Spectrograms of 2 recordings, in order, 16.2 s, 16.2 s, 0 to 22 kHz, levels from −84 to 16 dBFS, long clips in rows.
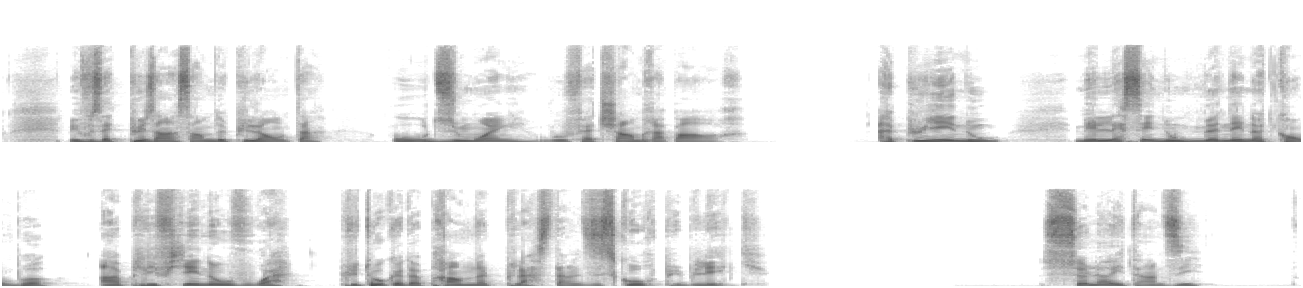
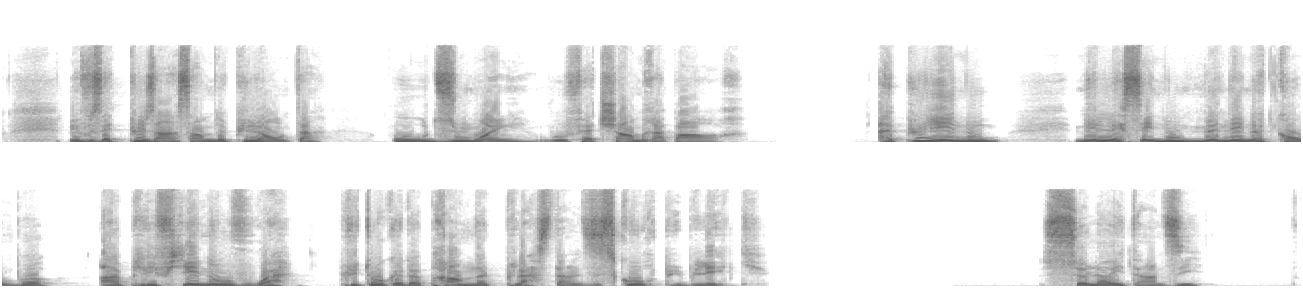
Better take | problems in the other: first | distortion; slight; 7% of the sound clipped

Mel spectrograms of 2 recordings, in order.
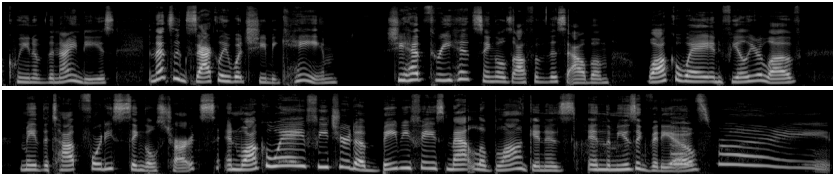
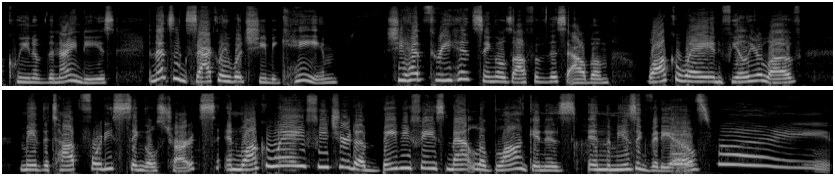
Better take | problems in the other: first | distortion; heavy; 8 dB below the speech

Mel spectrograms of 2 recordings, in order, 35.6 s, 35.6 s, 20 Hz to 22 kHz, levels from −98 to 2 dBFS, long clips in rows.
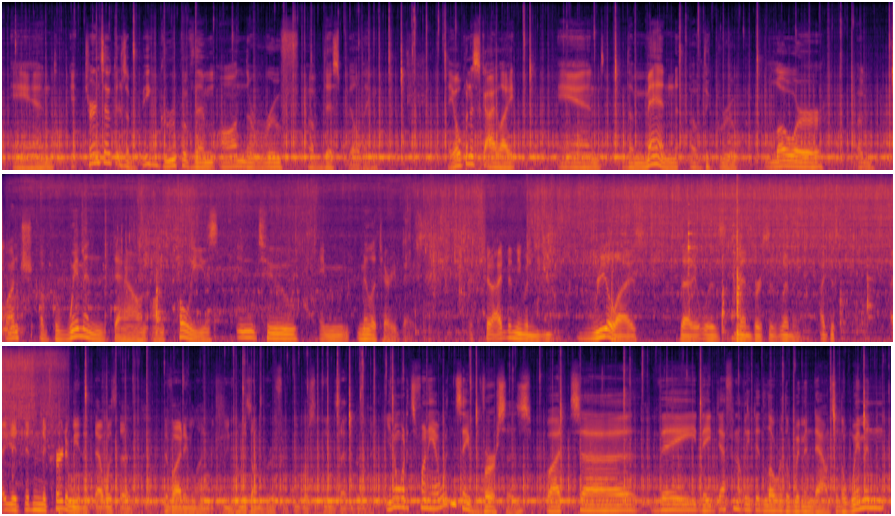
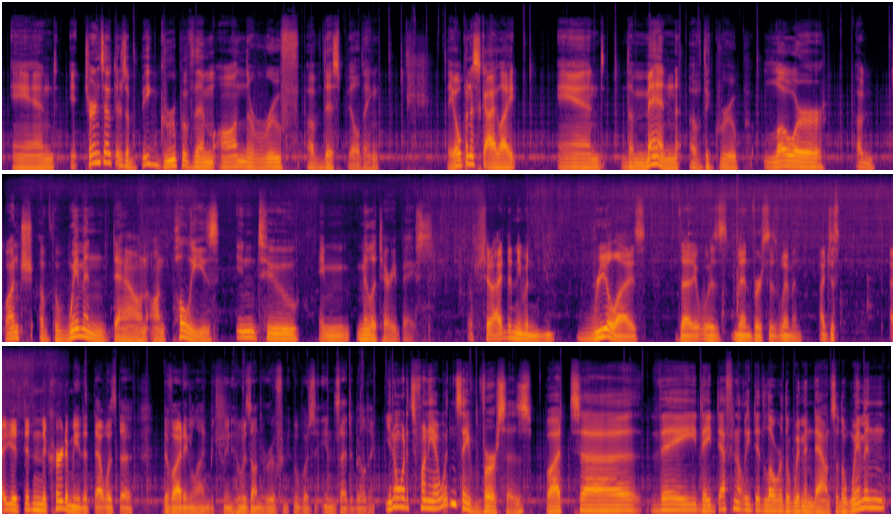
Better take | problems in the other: second | household noises; loud; throughout; 1 dB below the speech; faint in the second

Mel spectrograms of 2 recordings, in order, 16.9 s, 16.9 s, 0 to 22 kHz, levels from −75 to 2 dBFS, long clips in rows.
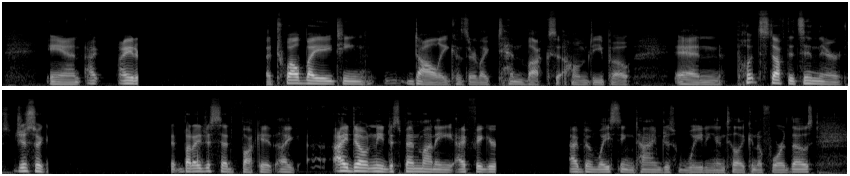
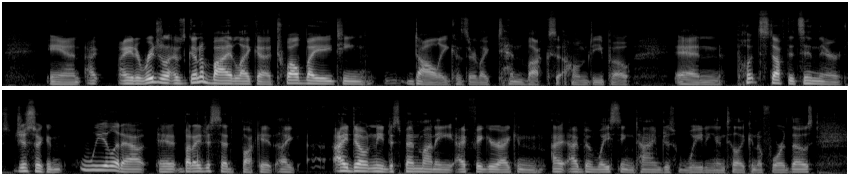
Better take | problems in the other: second | audio cutting out; at 1.5 s for 1.5 s, at 9 s for 1 s and at 13 s for 0.5 s

